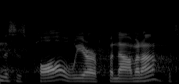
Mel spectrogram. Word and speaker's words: Fanamana: uh I'm this is Paul we are phenomena that's how you pronounce it we're from Washington DC we're going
